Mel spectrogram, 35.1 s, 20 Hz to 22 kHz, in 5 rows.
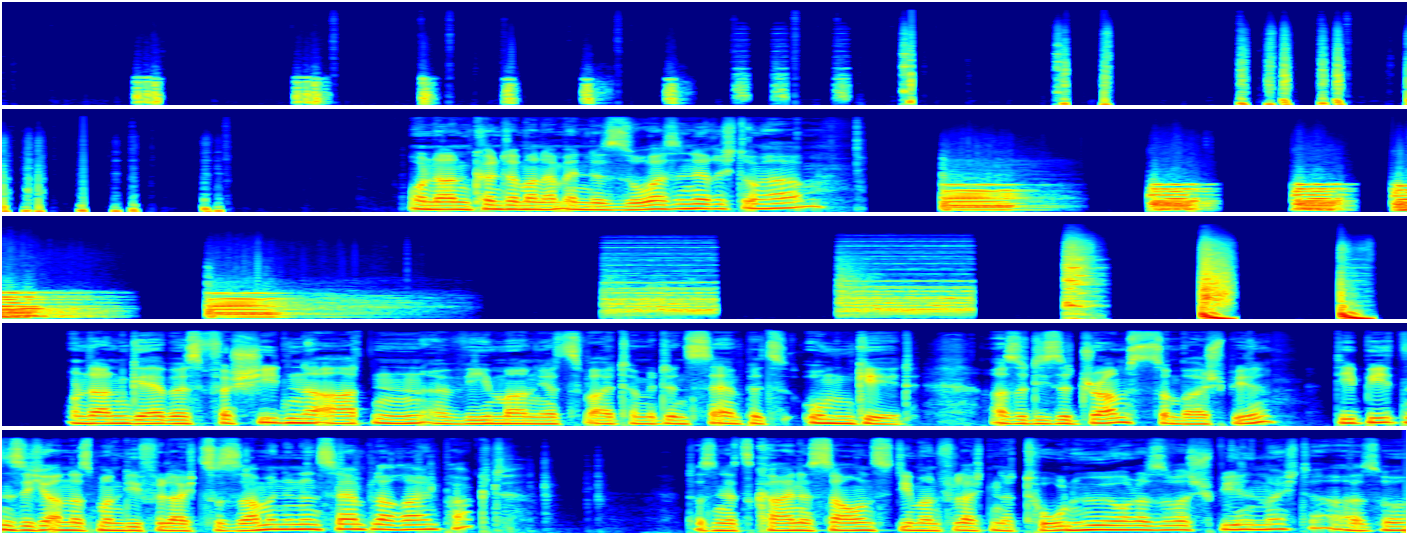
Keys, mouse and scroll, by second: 0.0 scroll up 1, 0.1 click, 0.2 ctrl+shift+scroll down 2, 0.4 click, 0.6 space, 0.8 click, 1.4 space, 1.4 ctrl+shift+scroll down 1, 1.5 ctrl+shift+scroll up 2, 1.7 ctrl+click, 2.1 ctrl+space, 2.2 ctrl+shift+scroll down 1, 2.3 scroll up 3, 2.4 click, 2.6 click, 2.9-5.5 typing, 2.9-3.4 ctrl+shift+scroll down 3, 3.1 click, 3.5 ctrl+shift+scroll up 3, 3.6 click, 3.7 ctrl+shift+scroll down 2, 4.0 scroll up 1, 4.2 ctrl+shift+scroll down 2, 4.4 click, 4.6 click, 4.9 scroll down 1, 5.0 click, 5.4 click, 5.4 scroll up 1, 5.5 click, 5.9 ctrl+shift+scroll down 1, 6.0 scroll up 1, 6.1 click, 6.2 ctrl+shift+scroll down 2, 6.5 click, 6.6-8.0 typing, 6.8 ctrl+shift+scroll up 4, 7.0 click, 7.3 click, 7.5 click, 7.7 click, 7.8 ctrl+shift+scroll up 2, 7.9 click, 8.5 scroll down 1, 8.6 click, 10.1-10.4 scroll down 1, 11.3 space, 23.3 Return, 23.4-25.9 ctrl+shift+scroll up 2, 26.8-27.6 scroll up 1, 27.6 space, 28.6 click, 29.6-31.2 typing, 33.2 typing, 34.8 click.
